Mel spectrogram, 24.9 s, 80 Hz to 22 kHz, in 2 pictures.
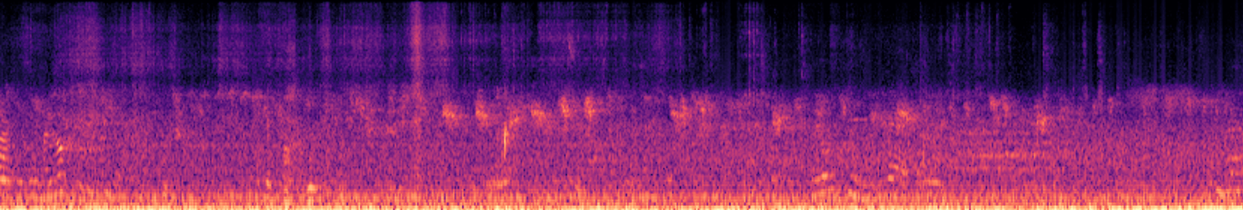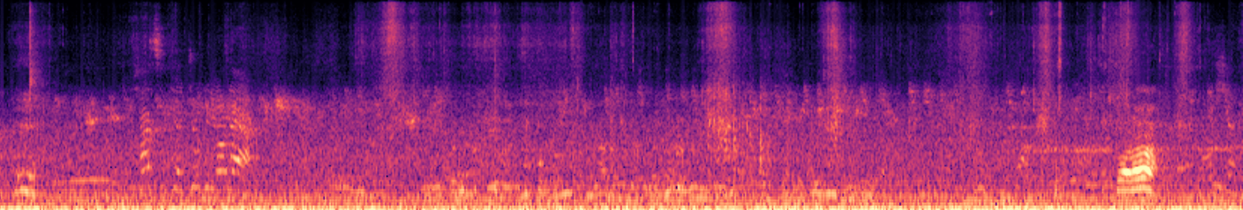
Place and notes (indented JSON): {
  "title": "Yangpu Park, Shanghai - Sitting in the square",
  "date": "2013-11-26 12:04:00",
  "description": "Sitting in the square, A group of people who are eating and playing cards, Binaural recording, Zoom H6+ Soundman OKM II",
  "latitude": "31.28",
  "longitude": "121.53",
  "altitude": "3",
  "timezone": "Asia/Shanghai"
}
